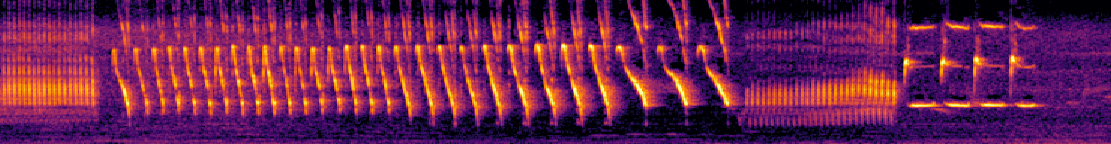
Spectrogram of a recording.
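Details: Canary song for training: a short buzzy roll, then a long, accelerating series of sharp down-slurred notes, a smooth roll, and closing clipped double pips.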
